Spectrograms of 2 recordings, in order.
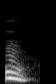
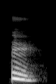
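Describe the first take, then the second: First: "U" as a back "oo" vowel; French ou sound. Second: "U" as a tight front rounded vowel; French u sound. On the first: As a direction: say "U" like the oo in food, short. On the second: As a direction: say "U" as ee through rounded lips. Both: Shown as a demonstration. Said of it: "Do you hear the difference between".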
